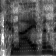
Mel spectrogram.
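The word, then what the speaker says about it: Cynefin: you pronounce it copin canivan because it's word it yes it rhymes with Kevin at least as best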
